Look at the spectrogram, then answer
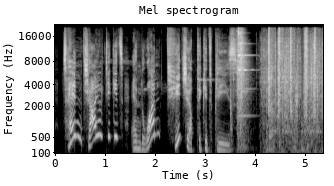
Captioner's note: cash register dings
